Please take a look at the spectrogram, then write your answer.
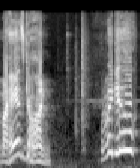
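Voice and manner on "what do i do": very high, loud panicked cry; lost and frantic; panicked question. Real, not acted. Hand cut off in game.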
